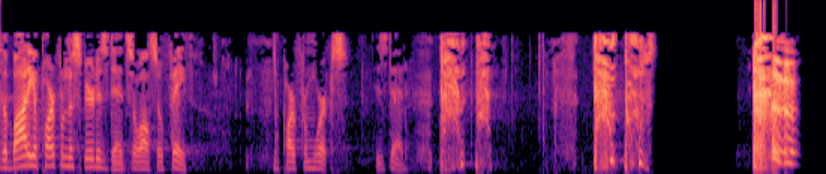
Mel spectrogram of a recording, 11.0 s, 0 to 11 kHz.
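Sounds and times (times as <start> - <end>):
speech: 0.0 - 2.6, 3.6 - 6.6, 10.3 - 10.7
speaker clearing throat during a sermon: 5.9 - 6.6, 8.0 - 8.8, 10.0 - 10.7.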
